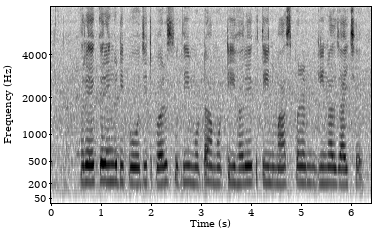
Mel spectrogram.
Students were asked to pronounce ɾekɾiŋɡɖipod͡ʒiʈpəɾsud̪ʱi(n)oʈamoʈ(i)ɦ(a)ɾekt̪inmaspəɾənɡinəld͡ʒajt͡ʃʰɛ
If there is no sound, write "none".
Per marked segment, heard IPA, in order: m, i, ə

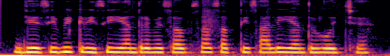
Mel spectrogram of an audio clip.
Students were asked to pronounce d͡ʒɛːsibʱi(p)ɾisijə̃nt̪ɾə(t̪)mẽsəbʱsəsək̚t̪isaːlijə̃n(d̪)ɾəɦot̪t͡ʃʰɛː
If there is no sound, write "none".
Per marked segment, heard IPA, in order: k, none, t̪

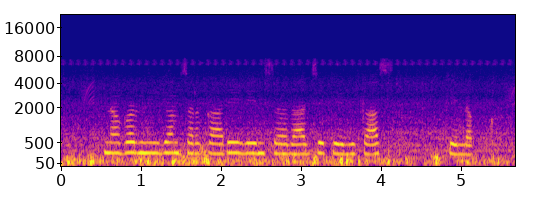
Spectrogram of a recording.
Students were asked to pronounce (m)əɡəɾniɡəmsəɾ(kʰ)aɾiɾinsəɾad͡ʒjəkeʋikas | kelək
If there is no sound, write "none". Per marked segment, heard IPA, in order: n, k

